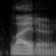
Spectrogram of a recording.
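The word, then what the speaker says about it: Leiter: Solitaire, pronounce the name right? – Is it Lighter? – Lighter, yeah. Yeah, Sol Lighter.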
